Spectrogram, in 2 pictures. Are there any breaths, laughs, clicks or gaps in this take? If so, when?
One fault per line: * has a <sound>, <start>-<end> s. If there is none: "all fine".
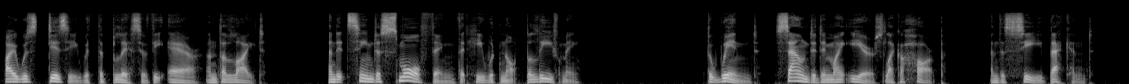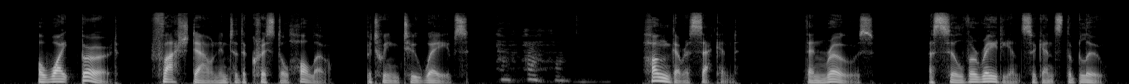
* has a laugh, 16.2-17.4 s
